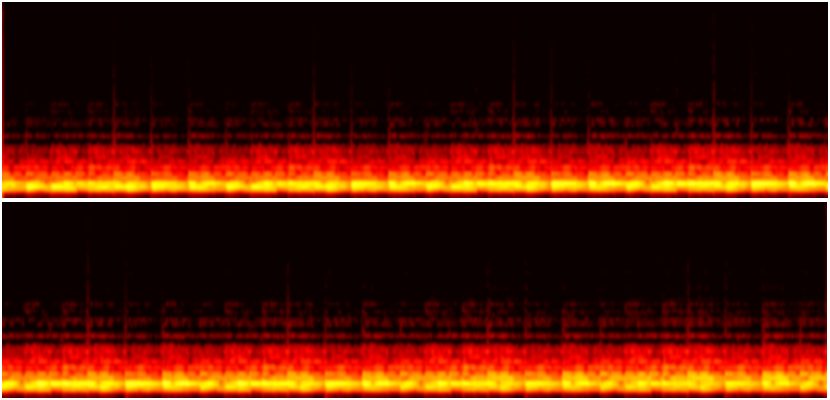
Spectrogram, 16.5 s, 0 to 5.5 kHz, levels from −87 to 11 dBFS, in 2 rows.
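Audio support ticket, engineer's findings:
Listened in full and found nothing that stood out in the audio.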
